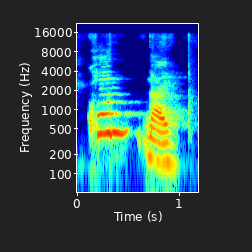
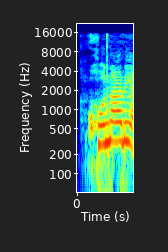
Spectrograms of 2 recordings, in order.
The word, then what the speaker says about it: 콧날: 차은후 코나이 예사롭지 않다 코나이 뭐야 발음할 때 우리 어떻게 돼요 그렇지 모음으로 끝난 말 다음에 다음으로 시작하는 말의 초성이 무엇일 때 은이나 음일 때 어떻게 한다 니은이 덧난다 그러니까 어떻게 발음이 되게 될 수 있겠어요 콧날 코알이 아니라 콧날 요렇게 덧나는 거야 니은 소리가 오케이 콧날 요렇게 더해지면 어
